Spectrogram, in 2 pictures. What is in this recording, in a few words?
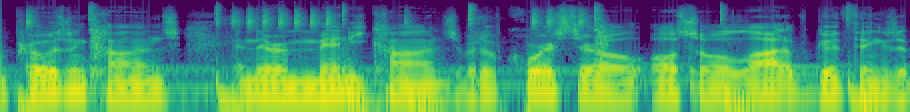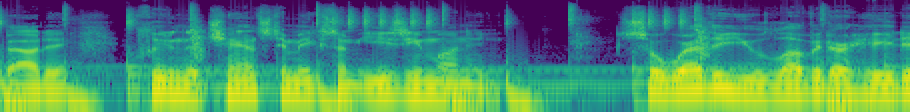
chill tok podcast trailer; LIHSA Student Podcasts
